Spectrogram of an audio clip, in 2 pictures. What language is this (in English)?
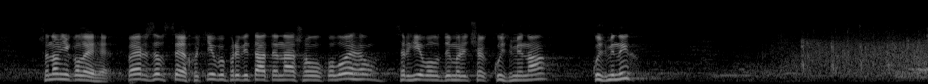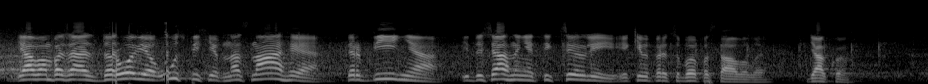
Ukrainian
